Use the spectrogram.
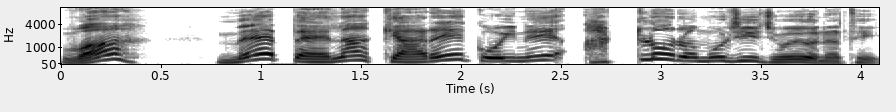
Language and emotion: Gujarati, surprised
